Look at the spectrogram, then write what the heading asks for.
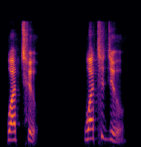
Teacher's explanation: the T of the word what goes silent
